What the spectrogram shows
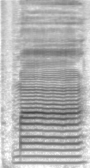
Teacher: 一声的▁Ma▁就是持续的最高音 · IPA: ma˥˥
